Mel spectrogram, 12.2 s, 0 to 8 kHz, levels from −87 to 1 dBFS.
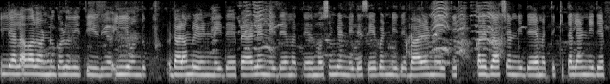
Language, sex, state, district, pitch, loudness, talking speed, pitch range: Kannada, female, Karnataka, Raichur, 225 Hz, -23 LUFS, 145 wpm, 220-235 Hz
